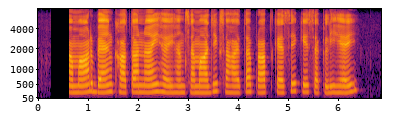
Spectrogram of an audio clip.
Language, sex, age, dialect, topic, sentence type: Magahi, female, 51-55, Southern, banking, question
